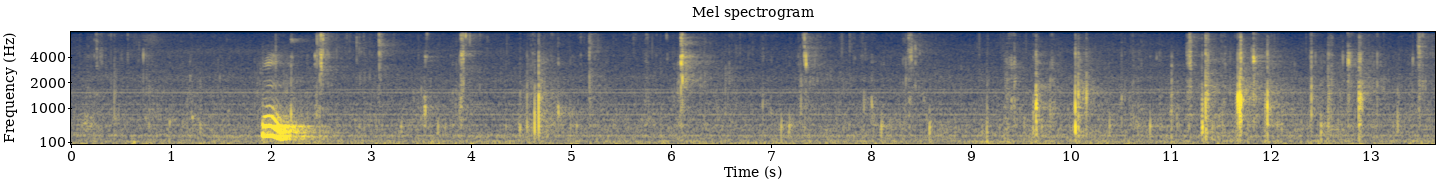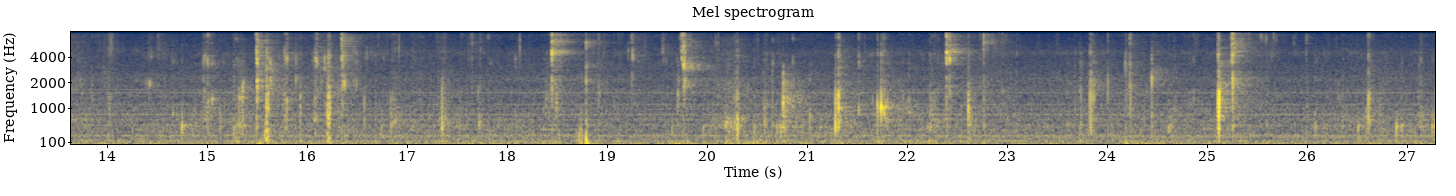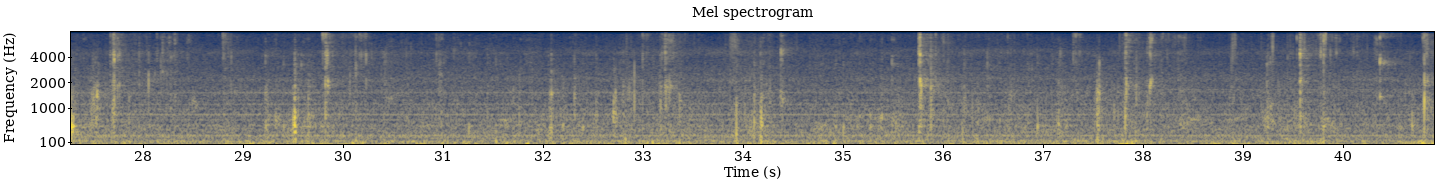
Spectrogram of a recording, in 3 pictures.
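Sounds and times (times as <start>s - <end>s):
close chewing and biting: 0.0s - 1.4s, 2.4s - 40.9s.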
